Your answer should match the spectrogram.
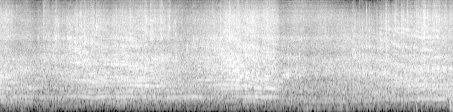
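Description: Dirt track race cars roaring down the backstretch at a weekly dirt series championship race, a loud continuous engine drone that swells and fades as the pack passes, with no talk.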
